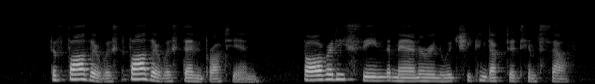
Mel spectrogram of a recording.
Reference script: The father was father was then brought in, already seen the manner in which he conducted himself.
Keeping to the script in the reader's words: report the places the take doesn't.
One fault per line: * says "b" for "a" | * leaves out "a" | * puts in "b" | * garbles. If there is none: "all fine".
all fine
